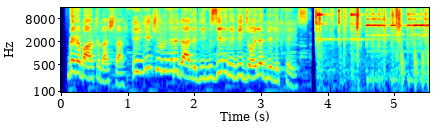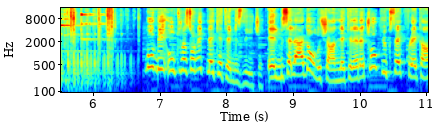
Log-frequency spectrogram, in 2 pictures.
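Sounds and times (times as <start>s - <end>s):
bright bell-like tones: 3.8s - 6.8s
quick run of clicks: 3.8s - 6.8s.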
